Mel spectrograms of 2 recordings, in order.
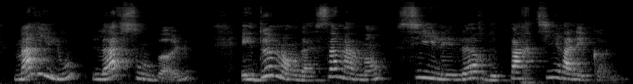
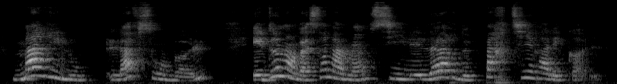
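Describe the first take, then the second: Both takes have the same delivery.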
